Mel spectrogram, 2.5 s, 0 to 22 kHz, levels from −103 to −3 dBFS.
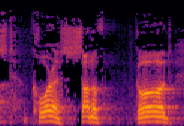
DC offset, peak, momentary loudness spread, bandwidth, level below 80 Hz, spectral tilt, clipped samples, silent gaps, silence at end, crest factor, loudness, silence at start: under 0.1%; -10 dBFS; 20 LU; 15 kHz; -72 dBFS; -5 dB/octave; under 0.1%; none; 0.05 s; 18 dB; -27 LUFS; 0 s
